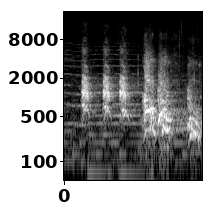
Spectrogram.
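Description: Dogs bark in a quick series of about six sharp woofs at the start of a dog agility race, the first three evenly spaced and the later ones louder and more overlapping, as if several dogs join in.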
